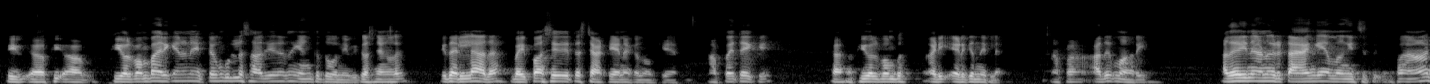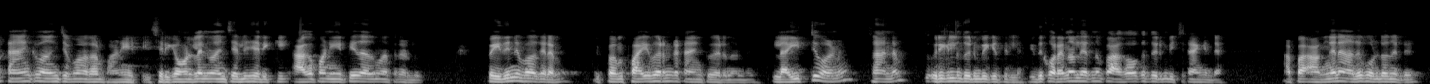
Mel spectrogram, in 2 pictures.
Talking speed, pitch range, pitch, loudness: 145 wpm, 115-140 Hz, 130 Hz, -19 LUFS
